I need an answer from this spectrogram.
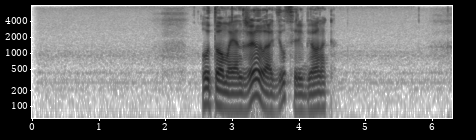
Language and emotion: Russian, positive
